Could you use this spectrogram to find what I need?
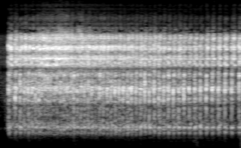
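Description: A wheel being spun gives off a dense, loud stream of rapid clicks that gradually space out as it slows, with no voices over it.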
